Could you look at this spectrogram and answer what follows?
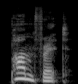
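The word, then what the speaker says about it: Pontefract: n t e f r a c t pomfret p u g h pew p y t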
